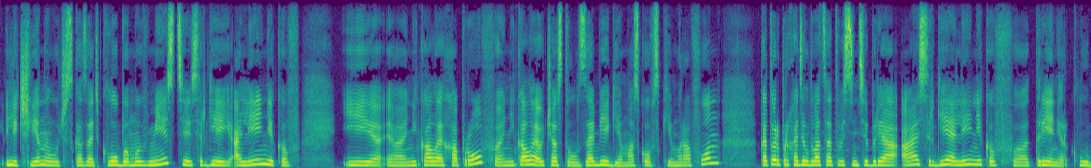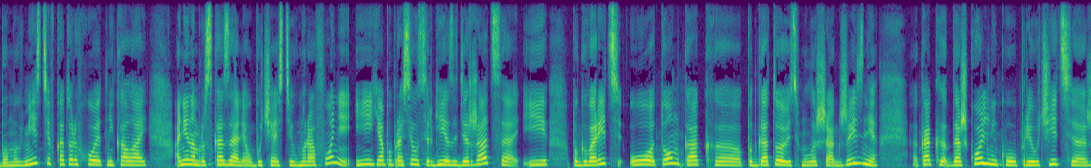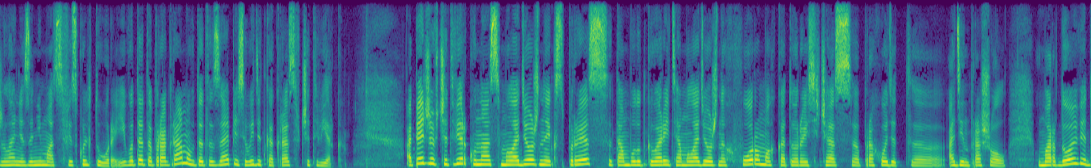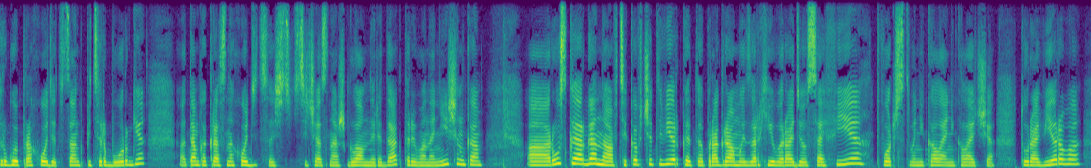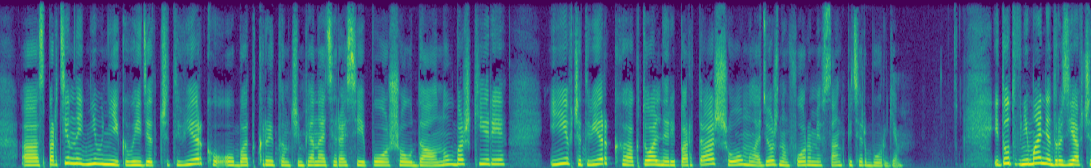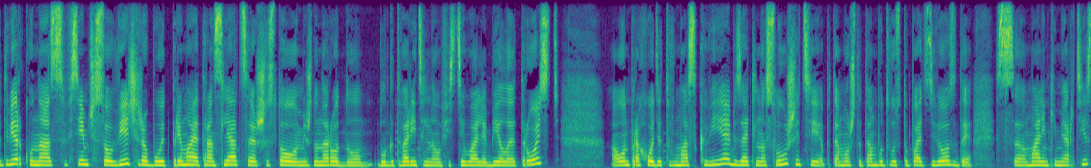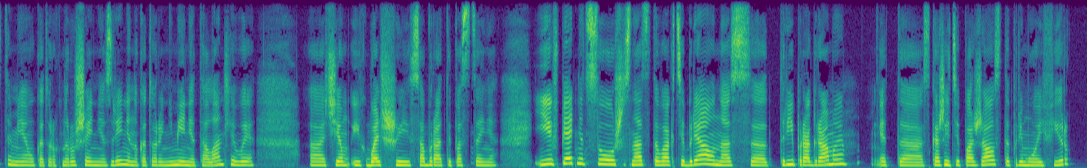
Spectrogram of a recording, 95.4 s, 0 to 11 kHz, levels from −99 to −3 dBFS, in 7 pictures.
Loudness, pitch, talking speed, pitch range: -15 LUFS, 235 Hz, 135 wpm, 225-265 Hz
